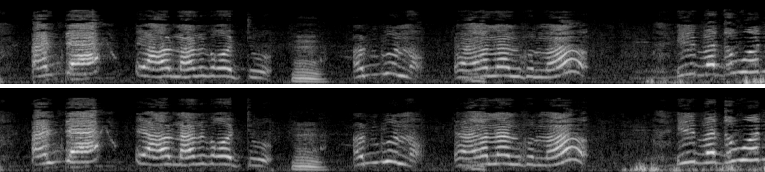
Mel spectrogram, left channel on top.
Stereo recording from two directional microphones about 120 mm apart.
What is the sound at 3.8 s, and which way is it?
A child's voice, 30° right (ahead or behind).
